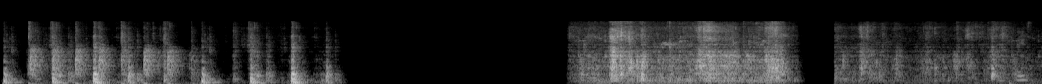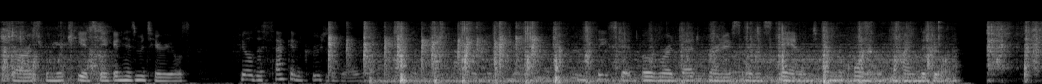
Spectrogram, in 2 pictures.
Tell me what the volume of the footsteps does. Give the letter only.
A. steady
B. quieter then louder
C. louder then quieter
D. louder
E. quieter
E.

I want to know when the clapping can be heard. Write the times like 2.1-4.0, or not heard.
0.2-2.0, 13.7-16.0.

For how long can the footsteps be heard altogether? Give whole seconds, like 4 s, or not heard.
16 s.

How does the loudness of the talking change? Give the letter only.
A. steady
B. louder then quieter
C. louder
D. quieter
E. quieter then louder
E.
